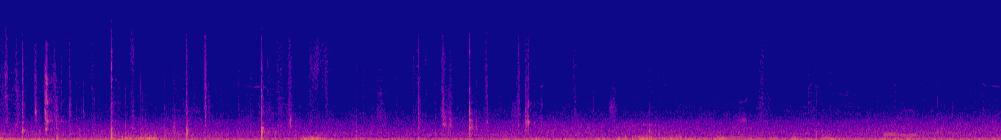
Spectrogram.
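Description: Faint tennis rally on a hard court: scattered sharp pops of racket strikes and ball bounces, most of them in the first second or two, over a low steady background rumble.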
